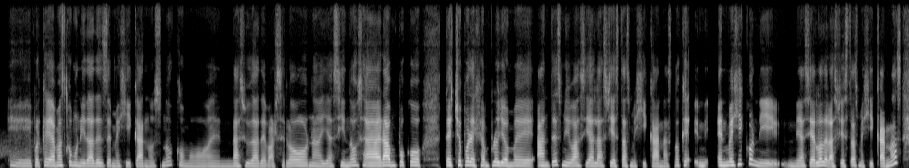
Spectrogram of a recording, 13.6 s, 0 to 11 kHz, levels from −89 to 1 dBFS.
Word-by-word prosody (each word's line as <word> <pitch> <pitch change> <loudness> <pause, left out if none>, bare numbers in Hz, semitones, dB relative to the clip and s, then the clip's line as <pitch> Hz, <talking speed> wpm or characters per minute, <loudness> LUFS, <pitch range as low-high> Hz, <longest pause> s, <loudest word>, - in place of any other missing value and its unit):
eh, 180 -4 -5
porque 195 +2 -2
había 195 -1 +5
más 210 0 0
comunidades 185 -3 0
de 185 - -3
mexicanos, 170 0 -3
¿no? 230 +6 -6
Como 165 -6 -7
en 165 0 -8
la 175 +1 0
ciudad 175 -2 -2
de 165 - -2
Barcelona 185 +2 -2
y 165 -1 -4
así, 175 +4 -4
¿no? 195 +4 -1
O 220 - -2
sea, 190 -2 +5
era 210 +2 +9
un 205 0 -1
poco 215 -1 0 0.3
de 215 - +5
hecho, 250 +4 +1
por 230 -1 +3
ejemplo, 205 +1 +1
yo 205 -1 +4
me 190 -1 -1
antes 195 +5 +1
me 210 - 0
iba 190 0 +2
así 185 -1 -3
a 185 - +3
las 180 -1 -1
fiestas 190 0 -1
mexicanas, 165 -2 -3
¿no? 200 - -4
Que 230 0 -2
en 185 0 -3
en 205 -2 +4
México 285 +9 +2
ni 180 -6 -1
ni 175 -9 -5
hacía 185 +2 +2
lo 210 - +5
de 210 - +4
las 165 - +3
fiestas 180 +3 -2
mexicanas 170 - +1
190 Hz, 215 wpm, -23 LUFS, 175-205 Hz, 0.3 s, era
